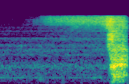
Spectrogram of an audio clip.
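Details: Mechanical ventilator noise from the speaker's own ventilator, heard in the background as he talks.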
